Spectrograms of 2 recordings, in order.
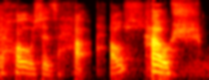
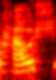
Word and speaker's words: Haux: your community group um how do you say it again because i said hoes okay yeah so um so house is the sound that the snake makes okay okay um so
